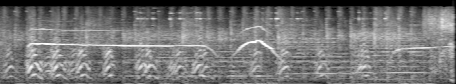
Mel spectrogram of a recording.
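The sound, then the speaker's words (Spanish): Several Doberman dogs bark loudly in a rapid, overlapping flurry of barks and yips as they run toward a whistle, with a thin, high-pitched tone sounding steadily over them. “Los perros corren en dirección al sonido,”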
